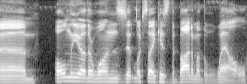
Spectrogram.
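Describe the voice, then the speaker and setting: Mumbling, a man talks with ordinary pitch variation. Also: very clean recording, silent background. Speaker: video game streamer. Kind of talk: casual gameplay commentary. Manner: mumbling to himself.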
